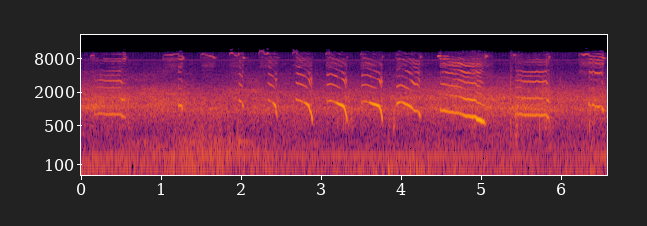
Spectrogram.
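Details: Five-week-old Muscle Mastiff pup, a future breeding prospect named Batista, whimpering in a string of high, thin descending whines, some sliding down sharply, others drawn out, with a low steady hum underneath.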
